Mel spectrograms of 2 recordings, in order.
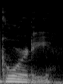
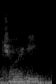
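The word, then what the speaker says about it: Geordi: Lavar Burton he played Gordy it wasn't it Jordy it pronounced both ways by different characters why would in the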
